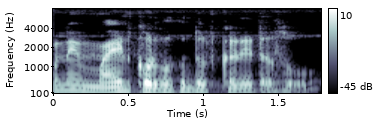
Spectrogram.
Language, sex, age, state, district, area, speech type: Odia, male, 18-30, Odisha, Malkangiri, urban, spontaneous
